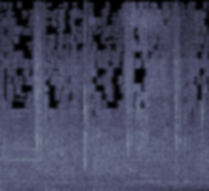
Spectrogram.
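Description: Ice hockey arena sound: a steady crowd murmur with several sharp clacks of sticks, skates and puck on the ice and boards as players fight for the puck at a faceoff in the corner.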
